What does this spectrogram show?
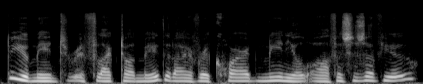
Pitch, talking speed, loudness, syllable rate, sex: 165 Hz, 210 wpm, -19 LUFS, 5.1 syllables/s, male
